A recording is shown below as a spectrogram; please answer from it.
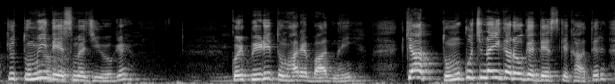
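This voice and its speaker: A man reciting patriotic poetry at an open mic, declaiming and repeating lines for emphasis. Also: very high voice. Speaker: poet.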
